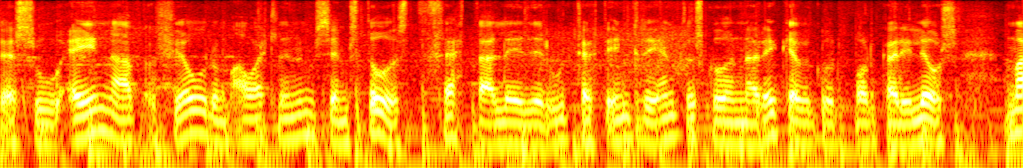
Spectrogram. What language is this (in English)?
Icelandic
